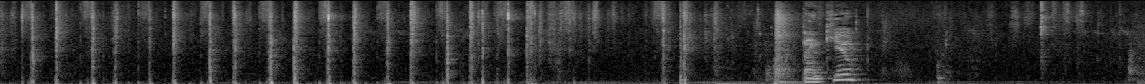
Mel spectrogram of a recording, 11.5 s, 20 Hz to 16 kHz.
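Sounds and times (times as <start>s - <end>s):
oracle cards being shuffled and dealt: 0.0s - 7.4s
speech: 8.0s - 8.7s.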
